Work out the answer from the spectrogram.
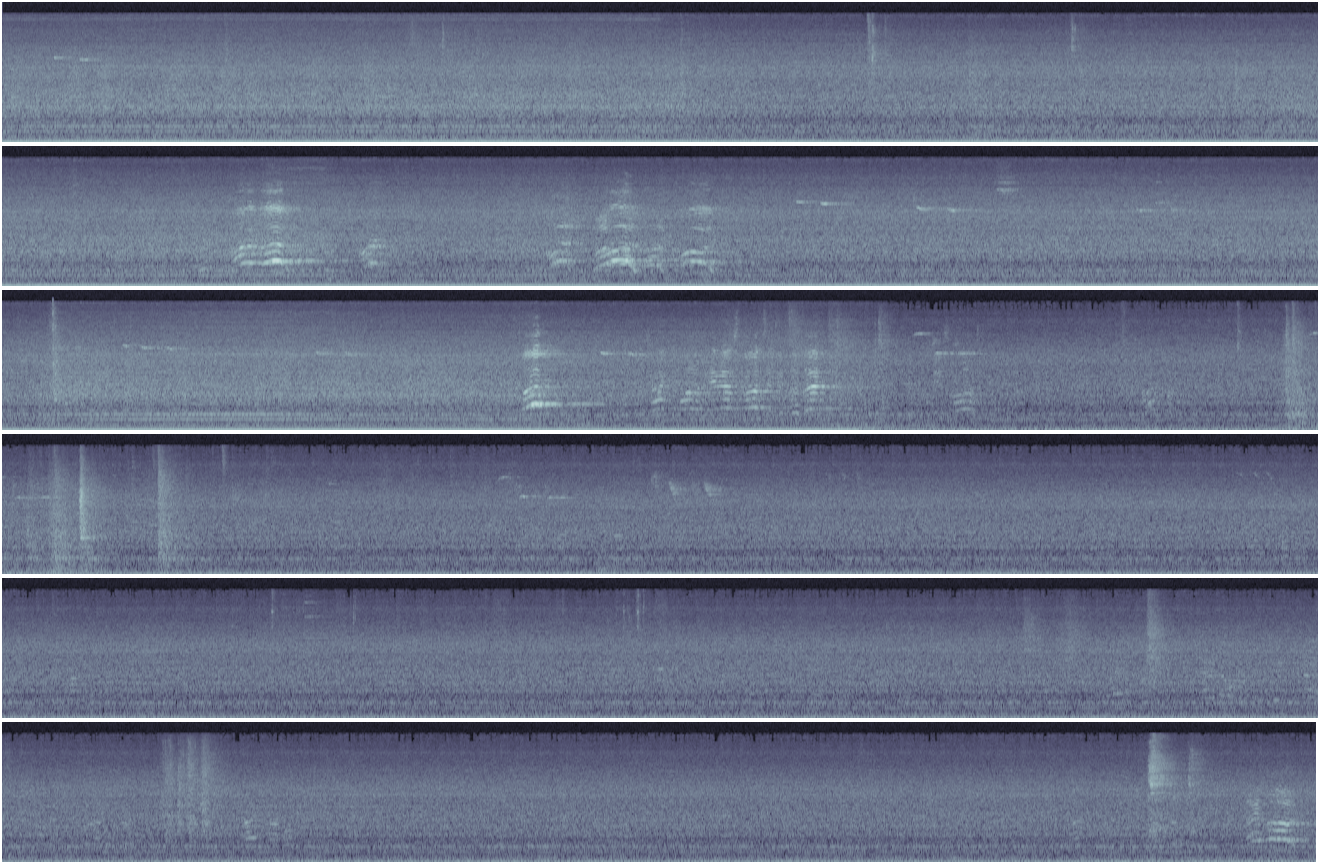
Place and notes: from/behind window, Mladinska, Maribor, Slovenia - from/behind window
hydraulic lift and workers - coordinating the action of lifting up big glass wall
